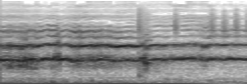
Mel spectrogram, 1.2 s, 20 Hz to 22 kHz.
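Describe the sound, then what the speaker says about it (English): HappyRun G100 Pro e-bike tires skid and squeal under hard braking, making a sustained, steady, high-pitched screech that lasts throughout at close range, with no talking. "we're gonna slam on the brakes, see how much slide we get"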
